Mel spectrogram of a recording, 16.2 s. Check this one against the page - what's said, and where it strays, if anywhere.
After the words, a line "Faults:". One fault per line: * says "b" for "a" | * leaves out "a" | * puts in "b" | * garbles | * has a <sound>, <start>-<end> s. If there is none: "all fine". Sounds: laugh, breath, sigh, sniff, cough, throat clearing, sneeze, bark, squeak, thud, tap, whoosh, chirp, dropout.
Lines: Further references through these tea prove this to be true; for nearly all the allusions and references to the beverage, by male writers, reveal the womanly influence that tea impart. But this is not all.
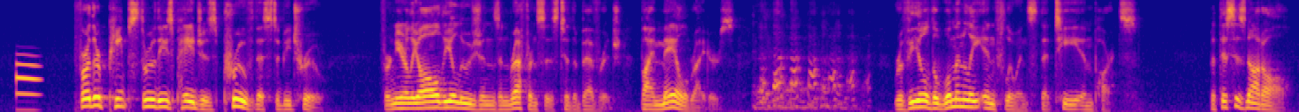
Further peeps through these pages prove this to be true; for nearly all the allusions and references to the beverage, by male writers, reveal the womanly influence that tea imparts. But this is not all.
Faults:
* has a chirp, 0.2-0.6 s
* says "peeps" for "references"
* says "pages" for "tea"
* has a laugh, 9.4-10.9 s
* says "imparts" for "impart"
